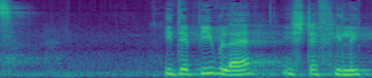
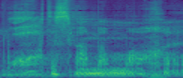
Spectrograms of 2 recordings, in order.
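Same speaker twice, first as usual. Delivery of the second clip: whispered; 6 dB quieter than usual. Real, not acted. Aside after a hopeful story.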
